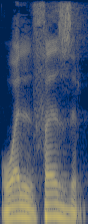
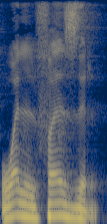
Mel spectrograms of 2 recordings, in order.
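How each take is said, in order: Both takes have the same delivery.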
